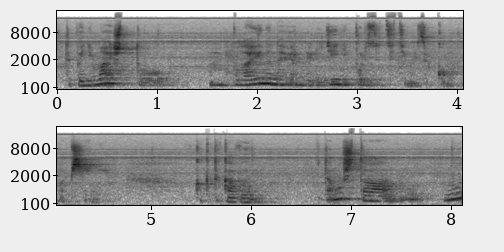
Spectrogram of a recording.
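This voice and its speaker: A woman from Russia in an interview, answering reflectively and unhurriedly, often trailing off into a soft, breathy tone. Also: medium pitch. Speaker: ballet dancer, interviewee. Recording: roomy, distant mic, noisy background.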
